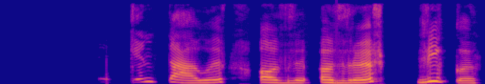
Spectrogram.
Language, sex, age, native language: Icelandic, female, 7, Icelandic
